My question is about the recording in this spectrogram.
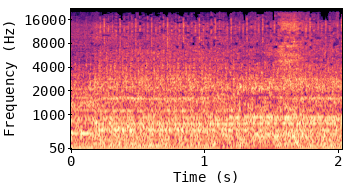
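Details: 2008 Ford Fiesta Mk6 1.2 manual after fixing a power steering fluid pipe leak: steady, even idle with a smooth low hum and no groan or whine from the steering pump, leak-free.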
